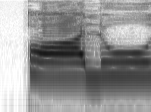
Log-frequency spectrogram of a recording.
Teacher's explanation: کلمت قالوا میں قاف کو اور مد الف کو دونوں کو بھاری آواز میں پڑھیں گے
